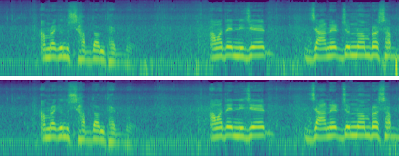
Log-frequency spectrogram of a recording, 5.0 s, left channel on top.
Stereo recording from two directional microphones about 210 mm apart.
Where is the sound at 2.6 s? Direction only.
Centre (ahead or behind).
